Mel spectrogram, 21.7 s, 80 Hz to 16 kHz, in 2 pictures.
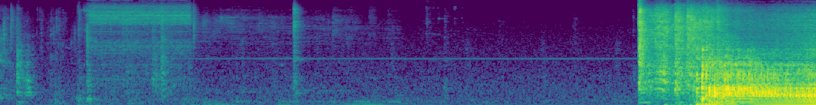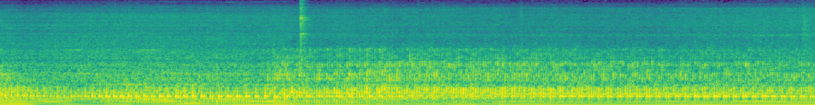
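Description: After quiet rustling, the engine of a tube-frame DS3 race car cranks and bursts loudly to life, then settles into a rough, throbbing idle that continues steadily, close by.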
